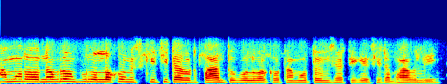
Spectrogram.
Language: Odia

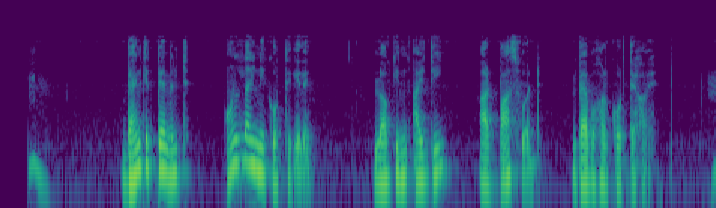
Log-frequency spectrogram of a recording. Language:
Bangla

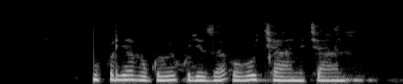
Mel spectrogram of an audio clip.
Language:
Kinyarwanda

